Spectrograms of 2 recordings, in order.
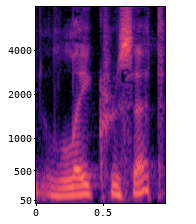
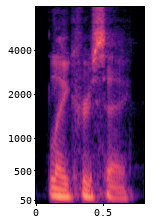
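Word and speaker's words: Le Creuset: Uh Pette uh who is our brilliant writer for this show says my how do you pronounce that? Lelay Lelay Cruset. I'm not familiar with that. Lelay Cruset.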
